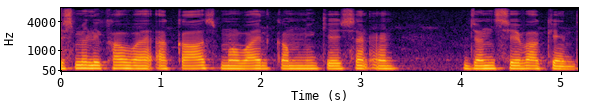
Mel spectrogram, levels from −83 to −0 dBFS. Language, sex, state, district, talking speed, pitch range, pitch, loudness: Hindi, male, Uttar Pradesh, Lalitpur, 125 wpm, 130-135 Hz, 130 Hz, -15 LUFS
